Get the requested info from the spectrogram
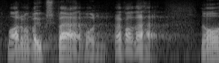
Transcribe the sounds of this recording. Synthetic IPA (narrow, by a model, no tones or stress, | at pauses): mɑɑrʋɑŋɡɑykspæːvonvæɡ̥ɑʋæɦæ̰ | no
